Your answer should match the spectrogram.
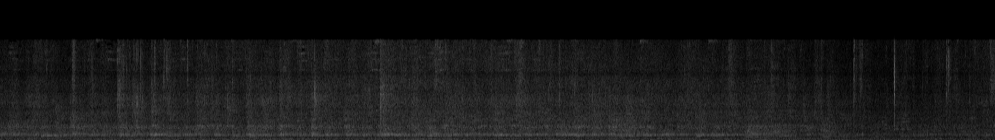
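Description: Horse hooves clip-clopping on paving, with the voices of people around.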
